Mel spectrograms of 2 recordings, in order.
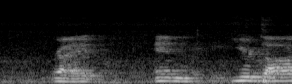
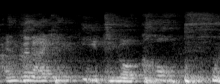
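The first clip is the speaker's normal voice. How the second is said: louder creepy feline voice; creepy cat voice; 5 dB louder than usual. Acted. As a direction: purr it like a predator sizing up prey. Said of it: "It's like".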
